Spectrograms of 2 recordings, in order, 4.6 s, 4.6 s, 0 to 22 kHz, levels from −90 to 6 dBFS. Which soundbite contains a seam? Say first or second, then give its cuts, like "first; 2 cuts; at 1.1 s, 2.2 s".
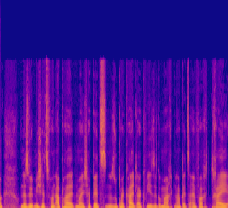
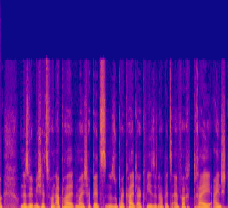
second; 1 cut; at 3.1 s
